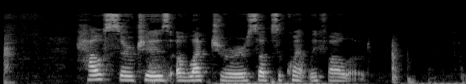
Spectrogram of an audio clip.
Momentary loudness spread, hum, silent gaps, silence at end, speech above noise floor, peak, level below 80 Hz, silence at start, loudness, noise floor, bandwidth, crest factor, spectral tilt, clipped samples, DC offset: 18 LU; none; none; 0 s; 35 dB; -4 dBFS; -50 dBFS; 0.05 s; -22 LUFS; -56 dBFS; 11.5 kHz; 18 dB; -3.5 dB/octave; under 0.1%; under 0.1%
